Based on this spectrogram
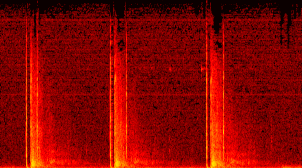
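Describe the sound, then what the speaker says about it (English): A semi-automatic hunting rifle fires three single shots at roughly two-second intervals, each a sharp loud crack followed by a short rumbling echo, with no talking. "This too is a hunting rifle. Again, one pull of the trigger,"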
